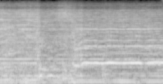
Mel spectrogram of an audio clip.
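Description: Live rock band playing with loud singing; about a second in, a voice takes up one long held note.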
